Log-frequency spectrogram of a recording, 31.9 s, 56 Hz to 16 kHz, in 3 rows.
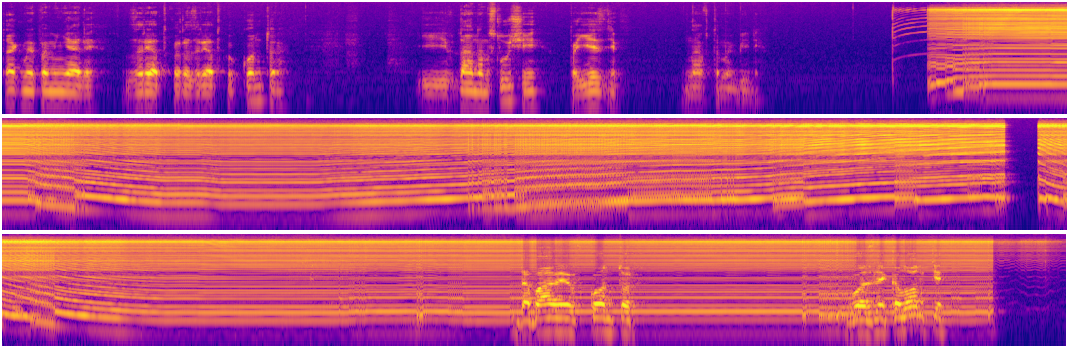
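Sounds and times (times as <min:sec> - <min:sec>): electronic buzzing through speaker: 0:08.9 - 0:31.9.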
